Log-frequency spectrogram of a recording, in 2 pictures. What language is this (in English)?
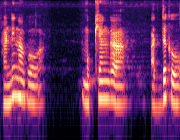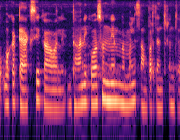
Telugu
